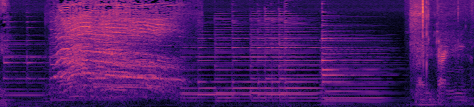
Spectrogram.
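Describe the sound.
A crowd, including children's voices, shouts a name loudly and together before a film screening at the Cine de Radio Ombligo, Foro Cultural Descartes, behind the cathedral of Tuxtla de los Conejos, in a sustained burst, then keeps calling out in drawn-out voices before trailing off into a brief noisy clatter.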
